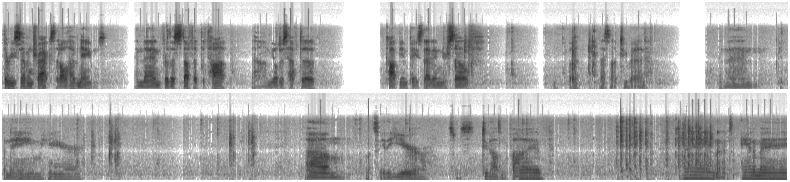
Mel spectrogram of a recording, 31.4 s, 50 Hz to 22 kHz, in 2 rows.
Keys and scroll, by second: 9.3 ctrl+c, 11.7 ctrl+v, 17.9 ctrl+c, 20.6 ctrl+v, 28.0-30.3 typing.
